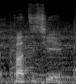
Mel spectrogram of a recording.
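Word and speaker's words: pâtissier: Am I pronouncing that word right? Like, I feel like I'm pronouncing that word right. – Yeah, patissier.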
